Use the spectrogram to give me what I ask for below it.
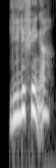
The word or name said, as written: lillefinger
